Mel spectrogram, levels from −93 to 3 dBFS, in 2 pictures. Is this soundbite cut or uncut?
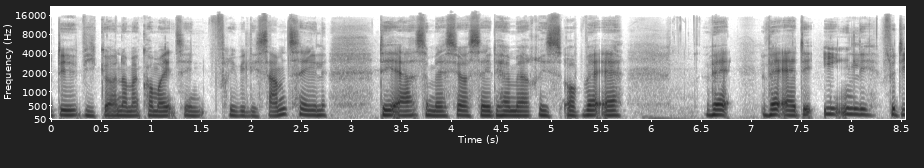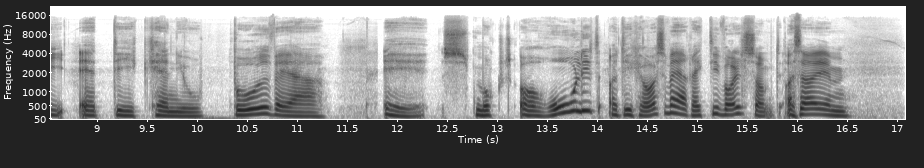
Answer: cut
